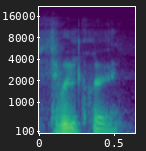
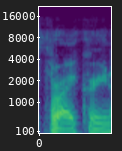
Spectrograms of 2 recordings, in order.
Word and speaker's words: thri-kreen: And then we've got the Thrycreen, which See, I always pronounced it 3 crane. But I can see why it's Thri-Kreen, I guess.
